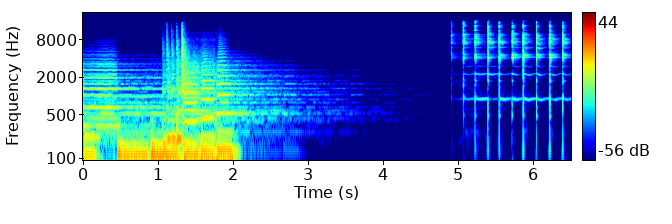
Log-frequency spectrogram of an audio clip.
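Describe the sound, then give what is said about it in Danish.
A loud ringing, resonant clang fades out, then after a short silence comes a quick run of about ten bright glassy clinks of glasses in a toast, evenly spaced, with no talking. “Først så vil jeg gerne lige udbringe en skål for det her fantastiske selskab.”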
